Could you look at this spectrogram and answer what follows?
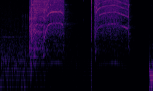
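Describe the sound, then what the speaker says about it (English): A power drill spins a handmade wooden knob in two bursts, each a loud whirring whine that rises in pitch as the motor spins up, separated by a short pause and a small knock. "you can chuck it into the drill just to see how true it spins"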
